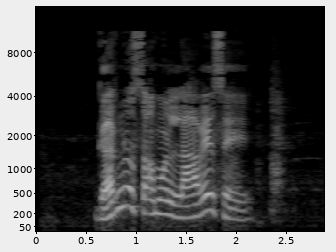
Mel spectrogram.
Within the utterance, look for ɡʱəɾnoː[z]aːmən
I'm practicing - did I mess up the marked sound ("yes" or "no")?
yes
